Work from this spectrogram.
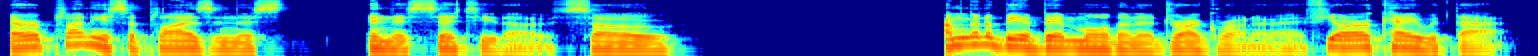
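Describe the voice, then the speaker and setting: A man playing an awkward, guarded young vampire drug dealer, speaking casually and haltingly in an improvised roleplay game. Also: medium pitch, animated, vocal fry. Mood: negotiating. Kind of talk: improvised in-character roleplay dialogue.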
